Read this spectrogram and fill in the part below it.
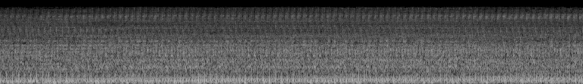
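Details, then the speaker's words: Rebuilt Honda 50/70/90cc single in a scooter, warm after about 15 minutes of riding: steady idle with a faint light tick, described as normal for these sewing machine engines; healthy. "That's why they call these little sewing machines, is because they just have the tiniest little tick to them. I don't know, to me it's actually quite therapeutic. I can hear the parts working, but it's not invasive or anything."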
